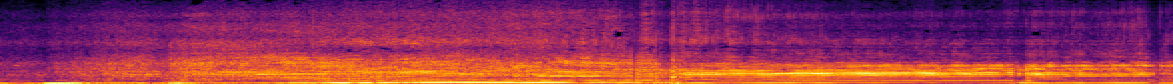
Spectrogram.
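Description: Rally car engine accelerating hard, its pitch climbing steadily for about three seconds. The tone breaks off sharply and comes back lower, as at a gear change, and breaks briefly once more near the end.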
